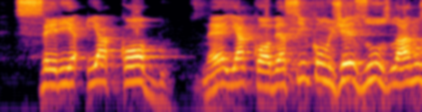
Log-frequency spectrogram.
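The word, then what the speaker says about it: יעקב: Até porque no hebraico eh eh os judeus eles não pronunciam o nome Jacó. O a letra J lá não tem este som. Seria Jacob, né? Yacobe, assim como Jesus, lá não se fala Jesus, é Yesua, entendeu?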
